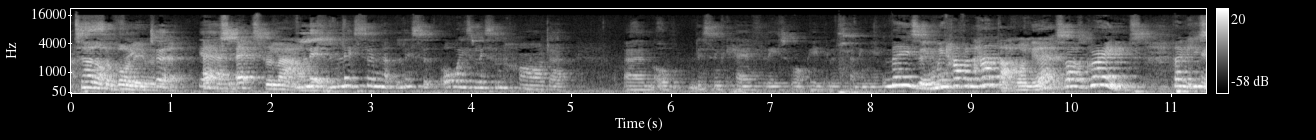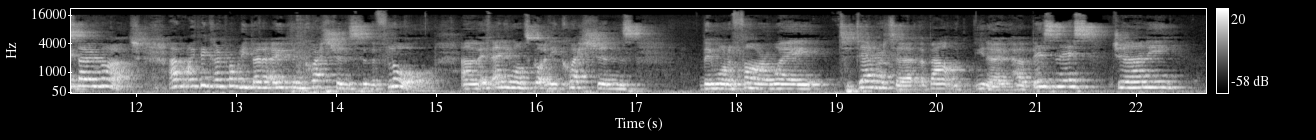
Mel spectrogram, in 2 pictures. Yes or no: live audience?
yes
